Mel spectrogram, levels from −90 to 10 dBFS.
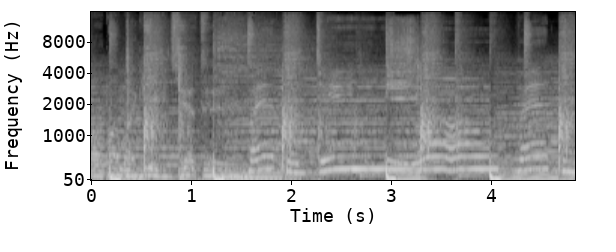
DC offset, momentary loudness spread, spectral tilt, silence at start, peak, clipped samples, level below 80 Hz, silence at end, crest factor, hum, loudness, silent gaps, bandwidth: under 0.1%; 3 LU; -5.5 dB/octave; 0 s; -2 dBFS; under 0.1%; -20 dBFS; 0 s; 12 dB; none; -15 LUFS; none; 16 kHz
